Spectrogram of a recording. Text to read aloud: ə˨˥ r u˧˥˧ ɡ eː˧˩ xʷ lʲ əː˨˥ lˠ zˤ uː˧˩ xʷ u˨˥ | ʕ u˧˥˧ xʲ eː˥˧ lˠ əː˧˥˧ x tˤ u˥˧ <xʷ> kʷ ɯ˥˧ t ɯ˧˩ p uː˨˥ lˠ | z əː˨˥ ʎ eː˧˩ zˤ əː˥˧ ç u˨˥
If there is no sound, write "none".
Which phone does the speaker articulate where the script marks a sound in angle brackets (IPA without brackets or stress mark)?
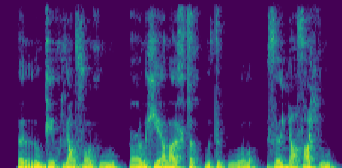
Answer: xʷ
